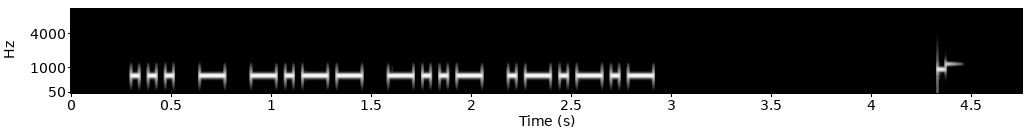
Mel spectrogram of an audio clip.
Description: Morse code, heard as a keyed tone, about 28 wpm, 700 Hz. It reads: STYX.
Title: Pangram Challenge v2 - 28wpm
